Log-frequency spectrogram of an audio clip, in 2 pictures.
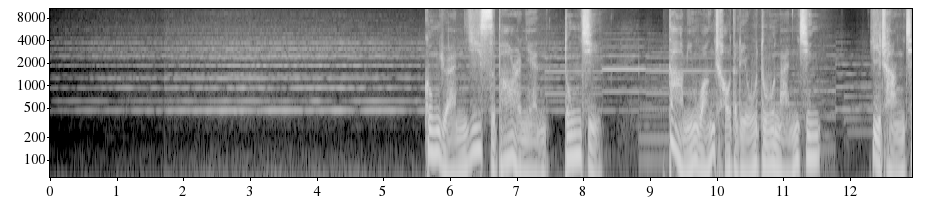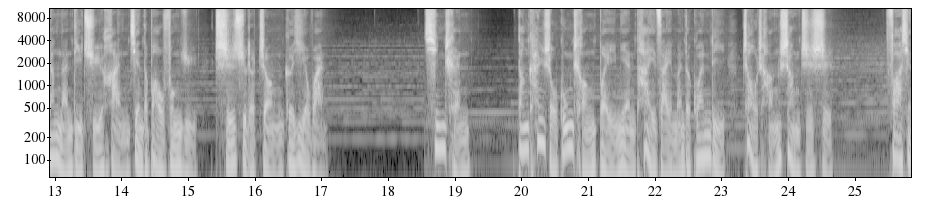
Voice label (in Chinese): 男 纪录片 历史纪录片; 文脉中国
